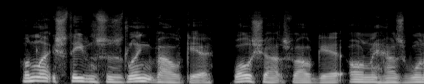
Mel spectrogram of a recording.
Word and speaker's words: Walschaerts: And there are quite a lot of moving parts in the Walschaerts valve gear. I think I've got the pronunciation right. I always call it Walschaerts, but I think it is actually pronounced Walschaerts.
